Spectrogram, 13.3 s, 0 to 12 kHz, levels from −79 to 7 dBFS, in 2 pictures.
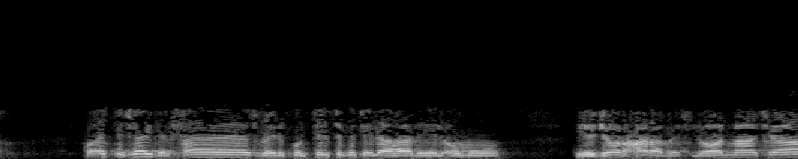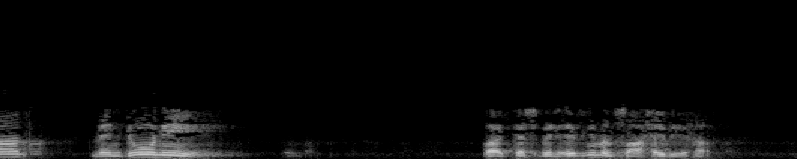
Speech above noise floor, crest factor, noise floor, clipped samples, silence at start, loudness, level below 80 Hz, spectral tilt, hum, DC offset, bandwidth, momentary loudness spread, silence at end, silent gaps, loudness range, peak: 50 dB; 16 dB; -68 dBFS; under 0.1%; 0.7 s; -19 LUFS; -56 dBFS; -11 dB/octave; none; under 0.1%; 4 kHz; 10 LU; 0.75 s; none; 6 LU; -4 dBFS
